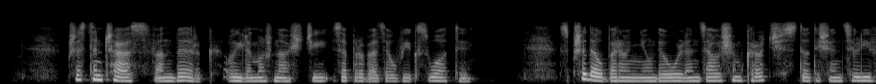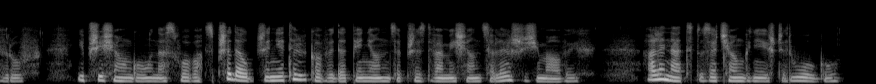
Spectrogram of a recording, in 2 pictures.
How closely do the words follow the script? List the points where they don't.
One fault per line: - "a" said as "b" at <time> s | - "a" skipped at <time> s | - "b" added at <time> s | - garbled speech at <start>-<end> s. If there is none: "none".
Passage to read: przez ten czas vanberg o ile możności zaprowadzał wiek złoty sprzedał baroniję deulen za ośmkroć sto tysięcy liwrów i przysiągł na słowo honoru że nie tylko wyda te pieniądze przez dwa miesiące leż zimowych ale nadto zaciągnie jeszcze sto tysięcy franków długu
- "honoru" said as "sprzedał" at 10.8 s
- "te" skipped at 12.2 s
- "sto tysięcy franków" skipped at 16.6 s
